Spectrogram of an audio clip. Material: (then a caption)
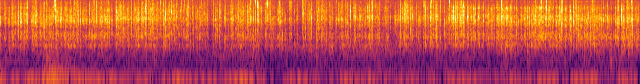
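Silicone. An empty purple silicone bristle scrubbing glove is held and squeezed in bare hands, then fingertips scratch across its bristled palm. The result is a dense run of quick, dry scratching and crinkling clicks with bright hiss over a low rumble.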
